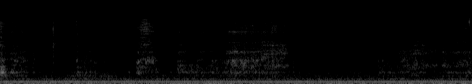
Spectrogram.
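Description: Black washable felt marker sketching small fish on paper, with quiet scratchy strokes and short rubbing bursts coming close and faint over a steady low hum.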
